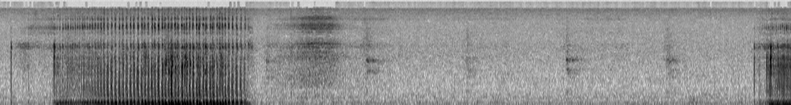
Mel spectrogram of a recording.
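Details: Male English Bulldog napping on a couch: a loud, low, rattling snore on one long breath, then quiet until the next breath, typical of a flat-faced dog.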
